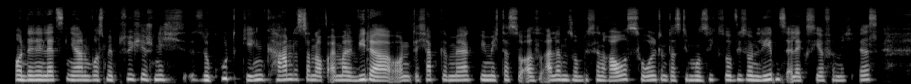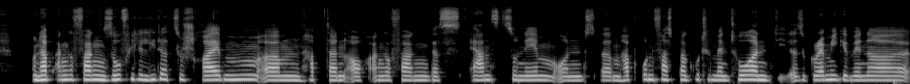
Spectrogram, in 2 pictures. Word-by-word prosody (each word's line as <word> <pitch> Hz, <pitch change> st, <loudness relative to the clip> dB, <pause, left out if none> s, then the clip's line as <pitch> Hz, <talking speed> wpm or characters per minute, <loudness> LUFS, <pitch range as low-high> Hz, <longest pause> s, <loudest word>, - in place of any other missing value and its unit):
Und, 210 Hz, -2 st, +3 dB
in 205 Hz, -, +5 dB
den 205 Hz, -, +4 dB
letzten 205 Hz, +1 st, 0 dB
Jahren, 200 Hz, 0 st, +2 dB
wo -, -, 0 dB
es 205 Hz, -, -7 dB
mir 205 Hz, -, 0 dB
psychisch 230 Hz, -1 st, -4 dB
nicht 220 Hz, 0 st, -3 dB
so 200 Hz, -2 st, -1 dB
gut 270 Hz, -1 st, -4 dB
ging, 205 Hz, +3 st, 0 dB
kam 215 Hz, +1 st, +1 dB
das 225 Hz, -, -4 dB
dann 215 Hz, -3 st, -1 dB
auf 185 Hz, -, -2 dB
einmal 195 Hz, -1 st, +1 dB
wieder. 190 Hz, -5 st, +4 dB
Und, 185 Hz, +1 st, -4 dB
ich 190 Hz, +2 st, -10 dB
habe 215 Hz, 0 st, -3 dB
gemerkt, 205 Hz, +1 st, -2 dB
wie 210 Hz, -, +1 dB
mich 200 Hz, -1 st, -1 dB
das 205 Hz, -1 st, -5 dB
so -, -, -6 dB
aus 185 Hz, 0 st, -2 dB
allem 210 Hz, +1 st, +1 dB
so 200 Hz, -, -3 dB
'n 190 Hz, -, -3 dB
bisschen 205 Hz, 0 st, -4 dB
rausholt 200 Hz, +2 st, 0 dB
und 200 Hz, -, -5 dB
dass 190 Hz, -1 st, -4 dB
die 205 Hz, -, -7 dB
Musik 195 Hz, +2 st, -2 dB
so 205 Hz, -2 st, -2 dB
wie -, -, -1 dB
so 210 Hz, -, -3 dB
'n 200 Hz, -, +4 dB
Lebenselixier 190 Hz, -3 st, -1 dB
für 195 Hz, -, -12 dB
mich 185 Hz, 0 st, -8 dB
ist 220 Hz, +1 st, -4 dB, 0.6 s
und 210 Hz, -, +5 dB
habe 215 Hz, 0 st, +3 dB
angefangen, 215 Hz, 0 st, +5 dB
so 215 Hz, +2 st, +3 dB
viele 230 Hz, 0 st, -1 dB
Lieder 220 Hz, +2 st, +1 dB
zu 225 Hz, -, -5 dB
schreiben, 215 Hz, +2 st, +3 dB
ähm, 195 Hz, -2 st, +2 dB
habe 195 Hz, 0 st, -5 dB
dann 195 Hz, -1 st, +1 dB
auch 185 Hz, 0 st, -2 dB
angefangen, 195 Hz, 0 st, -1 dB
das 190 Hz, -, -3 dB
ernst 210 Hz, +2 st, -1 dB
zu 210 Hz, -, -2 dB
nehmen 200 Hz, -1 st, +1 dB
und, 185 Hz, +1 st, -3 dB
ähm, 190 Hz, -1 st, -2 dB
habe 200 Hz, 0 st, -2 dB
unfassbar 220 Hz, -2 st, 0 dB
gute 215 Hz, +1 st, -8 dB
Mentoren, 205 Hz, 0 st, +3 dB
die -, -, -13 dB
also 190 Hz, +1 st, -5 dB
Grammy 205 Hz, +3 st, +2 dB
Gewinner, 195 Hz, -1 st, 0 dB
205 Hz, 235 wpm, -23 LUFS, 195-215 Hz, 0.6 s, in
